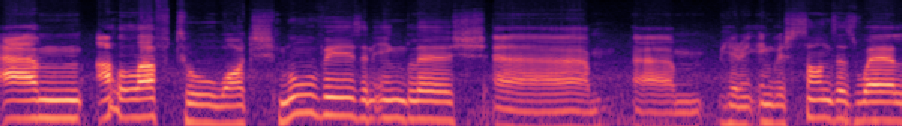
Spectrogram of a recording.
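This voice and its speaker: A man speaks with an Arabic accent. His pitch shows ordinary variation. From Egypt. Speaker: tour guide. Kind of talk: interview. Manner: many filler sounds.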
